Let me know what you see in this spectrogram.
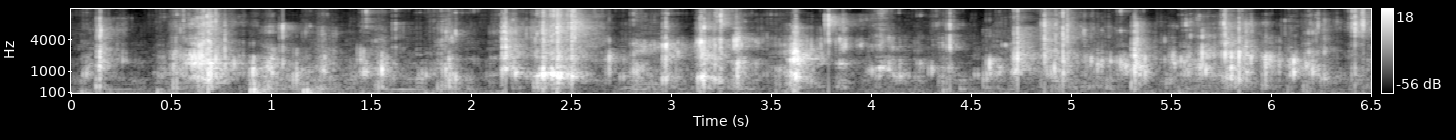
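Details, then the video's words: Kotetsu, a male American Bully, biting into duck spine jerky: crisp splintering crunches and wet mouth sounds in fast overlapping bites, close and loud. "Dog eating Duck spine jerky"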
